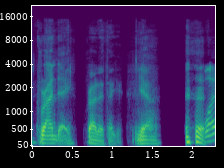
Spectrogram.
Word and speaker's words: Grande: Grande.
